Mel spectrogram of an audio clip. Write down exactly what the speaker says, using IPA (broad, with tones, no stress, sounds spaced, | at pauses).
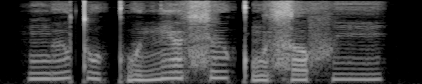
ŋ ʉ˨˦ tʷ i˨ kʷʼ ə˨ mʲ œ̃˦ s ʉ˦ kʷʼ œ̃˨ s ʌ˧ f i˦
